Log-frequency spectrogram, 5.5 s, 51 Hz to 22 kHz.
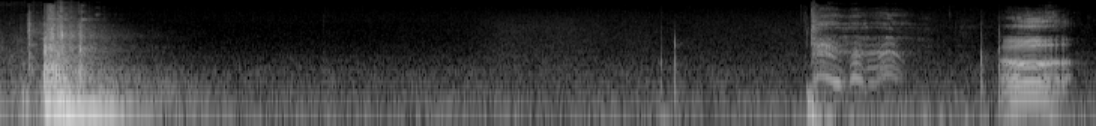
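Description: A door in the Yakuza 6 video game is yanked open with one sharp, heavy thud at the start, followed by quiet room tone, a small click, and later some brief vocal exclamations.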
